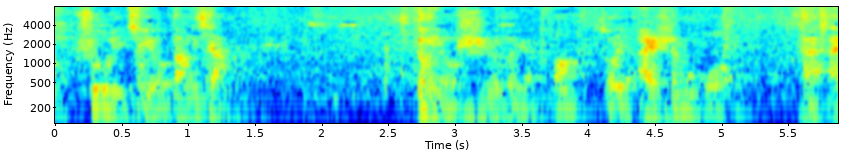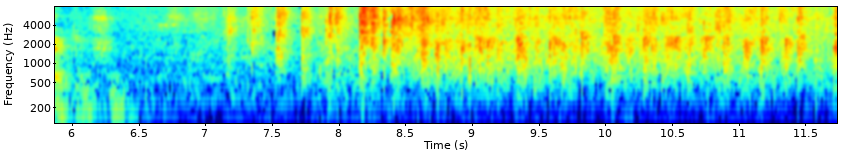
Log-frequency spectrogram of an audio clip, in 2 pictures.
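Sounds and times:
speech: 0:00.2 - 0:01.5, 0:02.7 - 0:06.6
audience applause: 0:07.3 - 0:11.7.

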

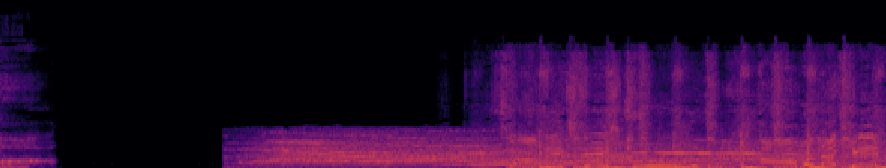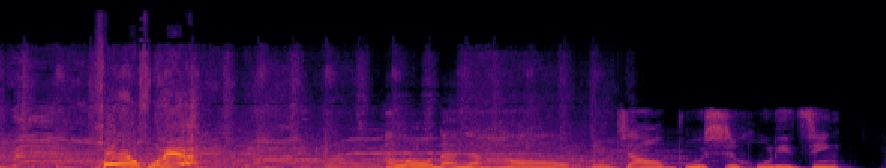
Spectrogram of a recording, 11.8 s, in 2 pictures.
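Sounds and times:
crowd cheering and whooping: 0:01.5 - 0:10.7
applause: 0:02.3 - 0:10.1
speech: 0:06.8 - 0:07.4, 0:08.5 - 0:11.6.

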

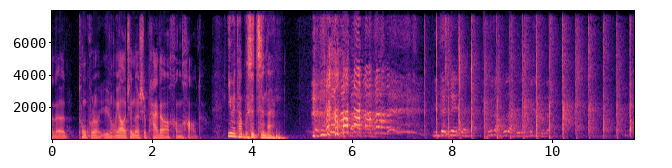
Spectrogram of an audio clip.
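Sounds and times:
speech: 0:00.0 - 0:06.5, 0:07.6 - 0:10.1
laughter: 0:05.2 - 0:07.4
hands clapping: 0:07.4 - 0:11.6.

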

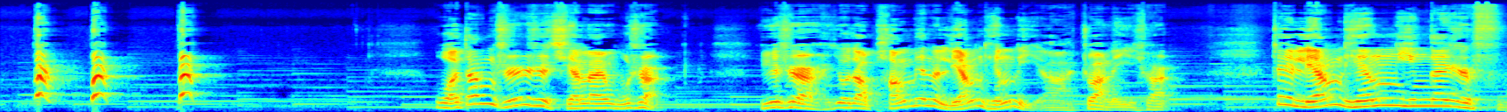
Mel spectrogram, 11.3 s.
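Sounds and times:
stray dog barking: 0:00.2 - 0:01.7
speech: 0:03.2 - 0:05.0, 0:05.7 - 0:08.8, 0:09.6 - 0:11.2.

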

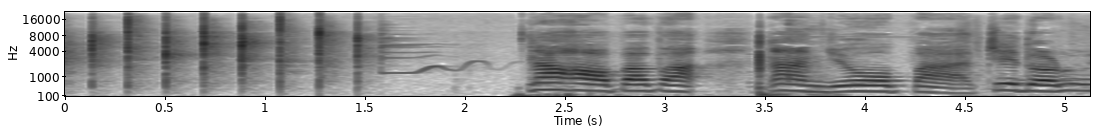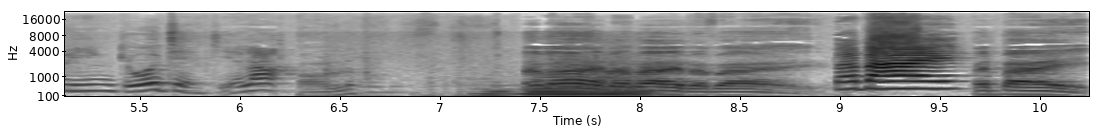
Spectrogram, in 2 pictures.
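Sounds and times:
hand clapping: 0:00.0 - 0:02.6
speech: 0:02.4 - 0:10.2.

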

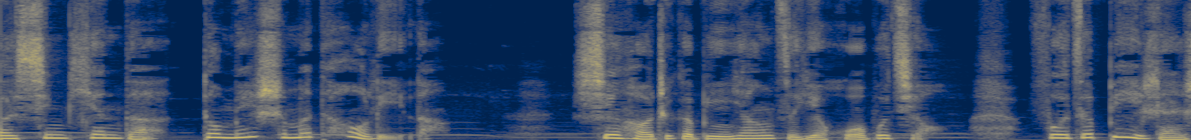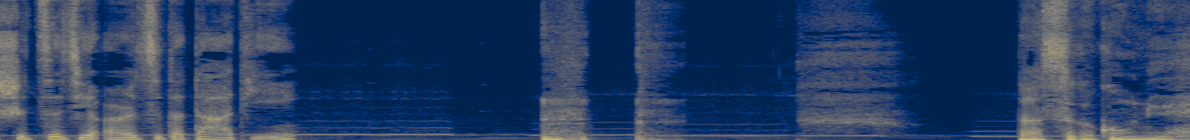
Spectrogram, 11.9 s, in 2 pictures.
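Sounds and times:
speech: 0:00.0 - 0:02.2, 0:02.9 - 0:07.6, 0:11.0 - 0:11.8
low cough: 0:08.7 - 0:09.4.

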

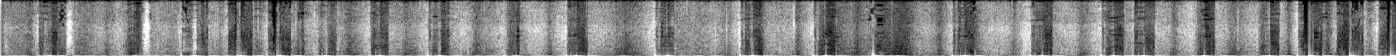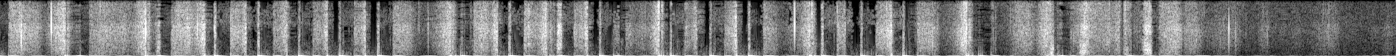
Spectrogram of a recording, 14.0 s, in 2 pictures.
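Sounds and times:
vigorous ear rubbing: 0:00.0 - 0:13.9.

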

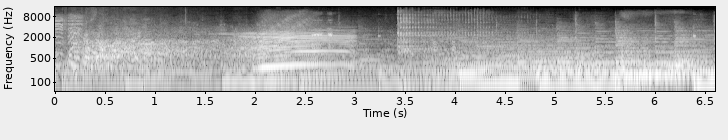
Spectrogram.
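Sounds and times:
laughter: 0:00.0 - 0:02.7
dairy cow mooing: 0:01.6 - 0:06.5.

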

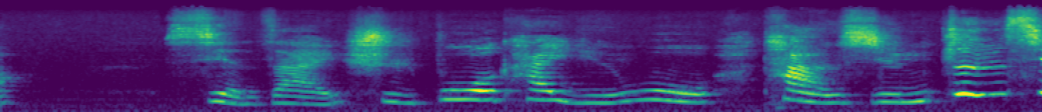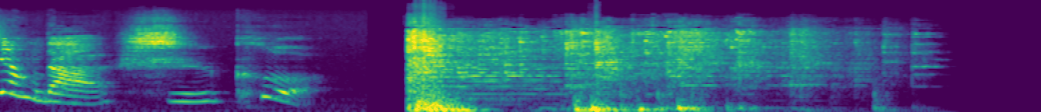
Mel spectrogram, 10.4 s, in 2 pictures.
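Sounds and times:
speech: 0:01.0 - 0:06.9
shop window glass being smashed: 0:07.2 - 0:10.0
glass shards tinkling: 0:07.3 - 0:10.0.

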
